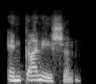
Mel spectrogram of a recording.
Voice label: "incarnation", Indian

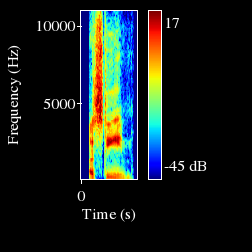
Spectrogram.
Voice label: "esteem", American

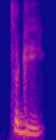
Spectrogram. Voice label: "thuggee", Indian

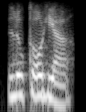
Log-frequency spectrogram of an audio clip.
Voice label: "leucorrhoea", Indian

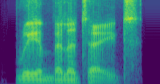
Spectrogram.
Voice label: "rehabilitate", British

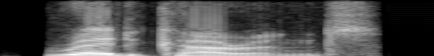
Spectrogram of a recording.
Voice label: "redcurrant", British

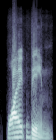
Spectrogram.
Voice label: "whitebeam", American

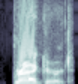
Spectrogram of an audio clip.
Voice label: "braggart", American

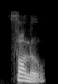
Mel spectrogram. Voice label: "follow", Indian

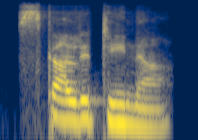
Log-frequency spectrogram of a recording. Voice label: "scarlatina", Indian

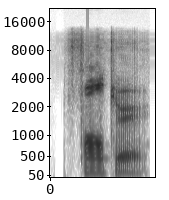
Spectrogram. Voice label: "falter", American

